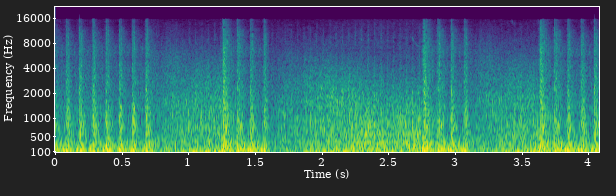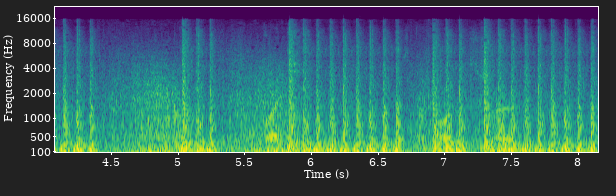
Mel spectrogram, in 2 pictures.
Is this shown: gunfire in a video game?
yes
